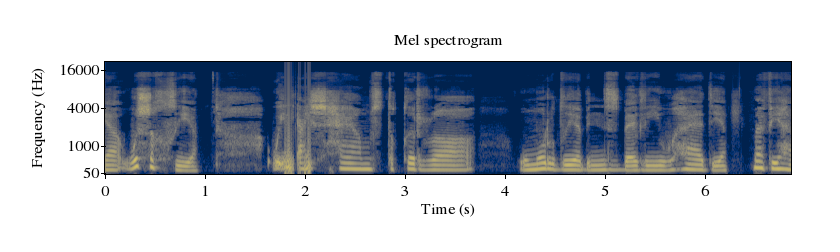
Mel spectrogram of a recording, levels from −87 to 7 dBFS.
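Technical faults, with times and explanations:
throughout HE-AAC compression: the treble is gritty and lispy on sibilants, with nothing above 14.9 kHz. This is likely HE-AAC at a low bitrate, around 24 kbps, rebuilding the top band by copying lower bands upward so its harmonics don't line up.
1.79–2.05 s and 6.20–6.36 s processor overload crackle: two bursts of gritty tearing. Many short audio buffers, roughly 5 ms each, missed their deadlines in a row and were skipped outright, leaving dozens of hard-edged gaps that merge into crackle until the load eases.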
